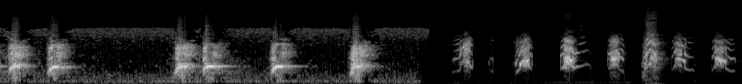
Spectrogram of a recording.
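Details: Loud, deep barks from large dogs, doubled barks over a constant humming background, then a quicker series of sharper, higher barks repeated about every half second.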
